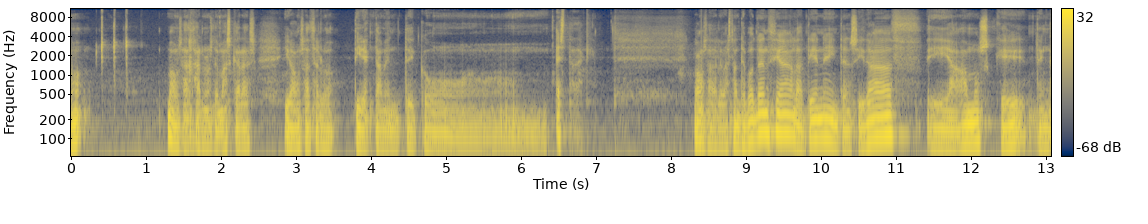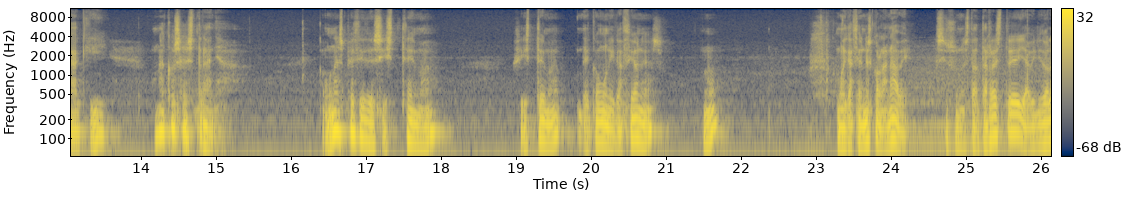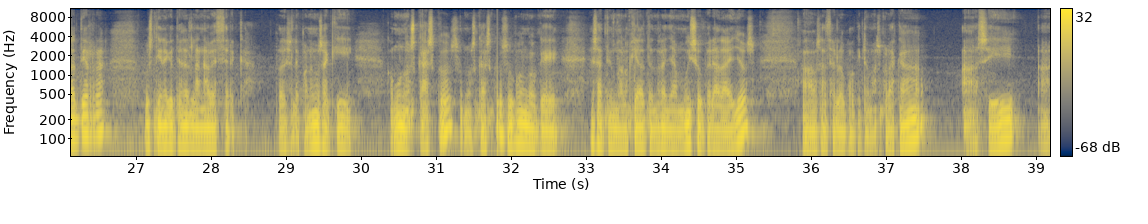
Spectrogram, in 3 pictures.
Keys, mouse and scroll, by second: 0.0 ctrl+z, 2.6 click, 12.2 click, 24.2 click, 34.4-36.2 middle drag, 36.6 click.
